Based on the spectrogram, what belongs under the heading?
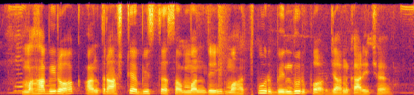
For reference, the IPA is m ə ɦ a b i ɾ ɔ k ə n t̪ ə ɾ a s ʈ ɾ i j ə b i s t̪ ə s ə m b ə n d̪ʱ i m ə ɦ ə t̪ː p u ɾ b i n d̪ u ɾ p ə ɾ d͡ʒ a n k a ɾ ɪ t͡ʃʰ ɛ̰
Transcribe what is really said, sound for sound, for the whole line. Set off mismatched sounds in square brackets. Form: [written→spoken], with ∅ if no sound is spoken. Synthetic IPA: m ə ɦ a b i ɾ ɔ k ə n t̪ ə ɾ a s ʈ ɾ i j ə b i s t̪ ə s ə m b ə n d̪ʱ i m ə ɦ ə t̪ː p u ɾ b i n d̪ u ɾ p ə ɾ d͡ʒ a n k a ɾ [ɪ→i] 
